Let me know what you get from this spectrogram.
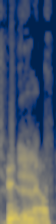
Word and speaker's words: Hudak: Yes, it is pronounced Hudak, which is great.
